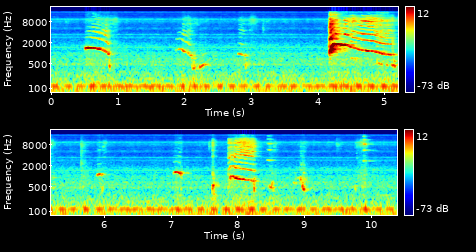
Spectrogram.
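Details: Shut in his cage, a male French Bulldog throws a tantrum of thin, squeaky whines. Each one slides downward in pitch, with two louder sliding cries standing out among softer whimpers.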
